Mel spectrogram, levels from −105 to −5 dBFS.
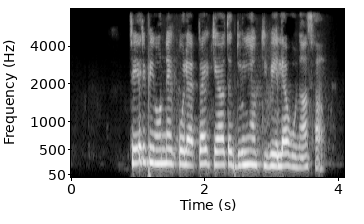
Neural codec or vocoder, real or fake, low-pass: codec, 16 kHz, 4 kbps, X-Codec, HuBERT features, trained on balanced general audio; fake; 7.2 kHz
